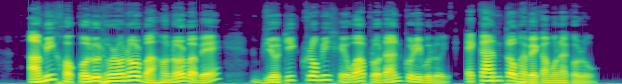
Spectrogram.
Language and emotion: Assamese, happy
